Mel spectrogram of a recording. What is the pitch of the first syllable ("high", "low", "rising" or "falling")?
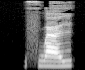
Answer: rising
